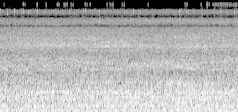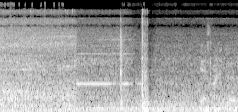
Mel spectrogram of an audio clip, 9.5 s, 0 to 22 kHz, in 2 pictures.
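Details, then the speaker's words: 2001 Chevy Express van, 4.3 V6, after spider fuel injector, coil and distributor replacement; first cold start at 35°F without starting fluid catches and settles to a steady, even idle, no service engine light: normal idle. "okay guys here we go no service engine light it's running great wow that's what it was"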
